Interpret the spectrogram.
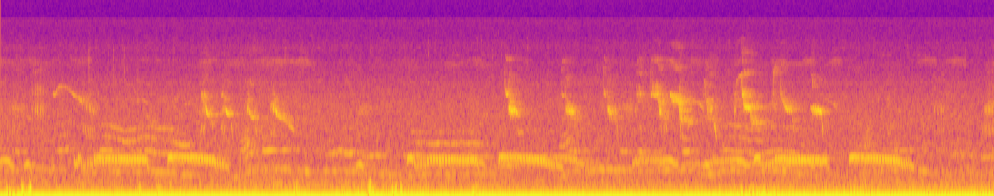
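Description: Birds calling: a dove's cooing notes repeat steadily, with high short chirps from small birds over them and a low steady rumble beneath.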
